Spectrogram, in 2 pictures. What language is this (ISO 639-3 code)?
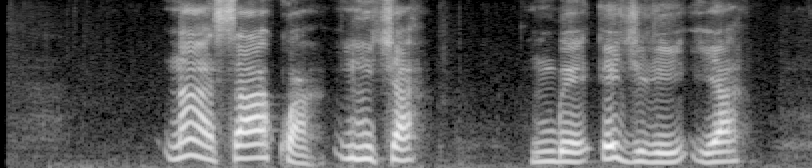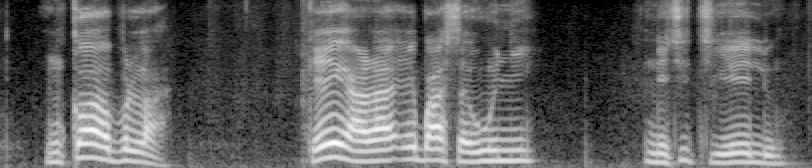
ibo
